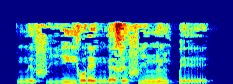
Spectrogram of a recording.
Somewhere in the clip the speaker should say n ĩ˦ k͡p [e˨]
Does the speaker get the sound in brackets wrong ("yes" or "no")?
yes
